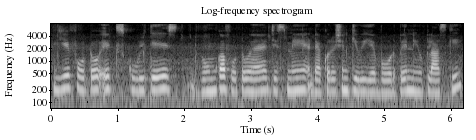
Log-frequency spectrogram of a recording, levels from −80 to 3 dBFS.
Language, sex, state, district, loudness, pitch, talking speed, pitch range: Hindi, female, Haryana, Rohtak, -19 LUFS, 190 Hz, 185 wpm, 180-205 Hz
